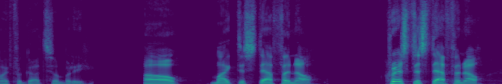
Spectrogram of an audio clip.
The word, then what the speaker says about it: DiStefano: Chris DiStefano. There, I finally said it right.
